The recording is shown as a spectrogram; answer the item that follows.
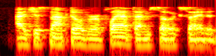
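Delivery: dry, flat, monotone deadpan delivery. Retelling a commercial where Tim Duncan answers a phone: imitating a deadpan delivery. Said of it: "he deadpans into the phone".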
